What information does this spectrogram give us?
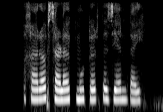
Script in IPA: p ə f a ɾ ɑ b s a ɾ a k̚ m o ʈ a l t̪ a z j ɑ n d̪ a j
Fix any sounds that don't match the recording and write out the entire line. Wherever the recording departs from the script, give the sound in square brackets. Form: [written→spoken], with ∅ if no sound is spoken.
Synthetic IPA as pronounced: p ə [f→x] a ɾ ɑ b s a [ɾ→ɽ] a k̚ m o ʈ a [l→ɾ] t̪ a z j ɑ n d̪ a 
